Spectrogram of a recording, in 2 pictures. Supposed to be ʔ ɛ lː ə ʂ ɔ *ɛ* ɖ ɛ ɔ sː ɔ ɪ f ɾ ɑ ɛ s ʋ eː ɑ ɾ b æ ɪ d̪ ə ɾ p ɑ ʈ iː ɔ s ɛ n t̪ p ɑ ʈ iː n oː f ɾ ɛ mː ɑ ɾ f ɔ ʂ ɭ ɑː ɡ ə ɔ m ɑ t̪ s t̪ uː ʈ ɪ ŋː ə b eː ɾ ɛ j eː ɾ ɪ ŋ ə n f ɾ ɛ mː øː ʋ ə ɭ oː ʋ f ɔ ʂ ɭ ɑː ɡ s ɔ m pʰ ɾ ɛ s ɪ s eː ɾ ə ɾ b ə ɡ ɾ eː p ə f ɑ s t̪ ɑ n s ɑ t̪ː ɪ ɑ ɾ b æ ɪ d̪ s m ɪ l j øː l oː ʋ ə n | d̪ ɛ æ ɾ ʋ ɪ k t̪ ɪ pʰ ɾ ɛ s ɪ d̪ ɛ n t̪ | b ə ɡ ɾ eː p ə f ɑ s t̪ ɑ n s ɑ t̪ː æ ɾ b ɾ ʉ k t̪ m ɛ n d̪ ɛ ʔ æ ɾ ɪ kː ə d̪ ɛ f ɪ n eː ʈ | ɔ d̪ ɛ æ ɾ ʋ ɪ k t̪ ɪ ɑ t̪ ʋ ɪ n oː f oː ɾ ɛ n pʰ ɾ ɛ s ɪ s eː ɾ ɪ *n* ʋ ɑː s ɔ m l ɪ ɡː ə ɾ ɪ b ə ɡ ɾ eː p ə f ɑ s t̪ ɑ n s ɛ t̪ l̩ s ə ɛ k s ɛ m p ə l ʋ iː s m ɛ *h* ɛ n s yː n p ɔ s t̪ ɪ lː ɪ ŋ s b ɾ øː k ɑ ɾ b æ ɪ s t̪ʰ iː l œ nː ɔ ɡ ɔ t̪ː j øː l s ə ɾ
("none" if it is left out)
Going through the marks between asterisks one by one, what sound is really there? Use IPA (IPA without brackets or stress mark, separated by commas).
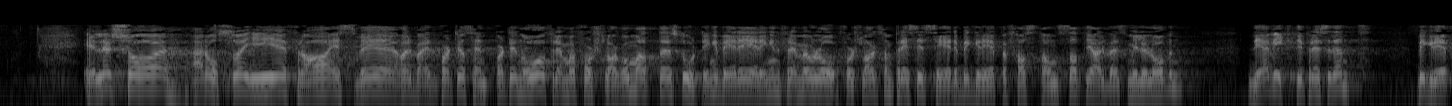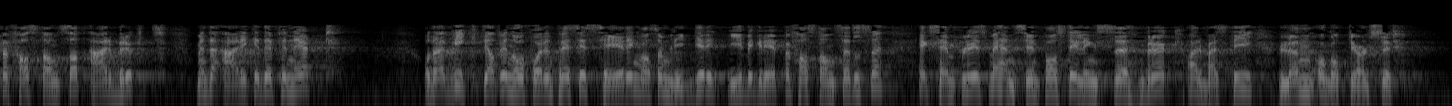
æ, ŋ, h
